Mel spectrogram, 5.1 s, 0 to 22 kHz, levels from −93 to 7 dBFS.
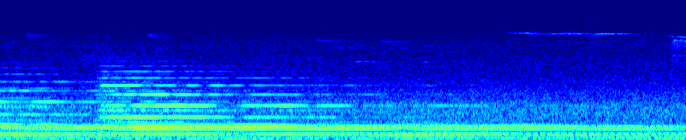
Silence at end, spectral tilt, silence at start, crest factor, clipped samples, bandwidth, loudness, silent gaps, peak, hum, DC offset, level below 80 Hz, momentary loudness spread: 0 s; -8 dB/octave; 0 s; 16 dB; under 0.1%; 13.5 kHz; -42 LUFS; none; -26 dBFS; none; under 0.1%; -56 dBFS; 9 LU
